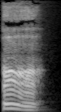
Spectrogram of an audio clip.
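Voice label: "are", English, British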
